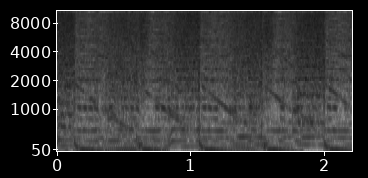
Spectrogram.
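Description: Electronic dance music with a steady kick drum beat, about two beats a second, and falling synth sweeps between the beats.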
